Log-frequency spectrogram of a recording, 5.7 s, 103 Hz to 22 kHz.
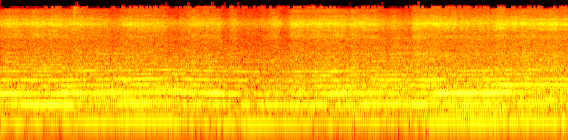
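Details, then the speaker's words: Hoover Junior Dirtsearcher 1354A vacuum as received: steady motor hum with hard tonal buzz and wavering drone; motor, not brush roll, vibrating and not turning straight, possibly due to crud seen under it. "Let's just check if that's the brush roll or the motor making that awful sound. It's the motor. It's really vibrating."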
